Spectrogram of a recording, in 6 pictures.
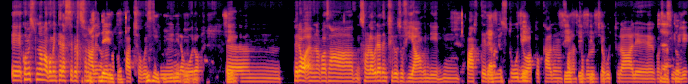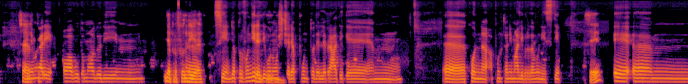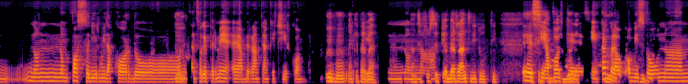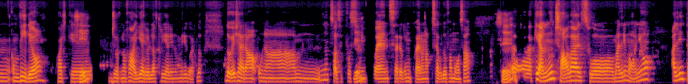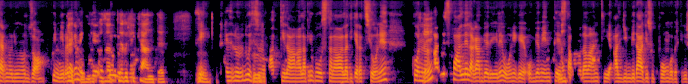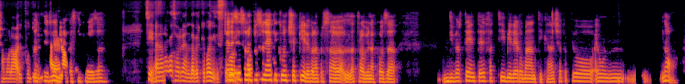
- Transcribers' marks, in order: static; tapping; drawn out: "Ehm"; background speech; mechanical hum; lip smack; drawn out: "ehm"; other background noise; drawn out: "d'accordo"; distorted speech; "Cioè" said as "ceh"; teeth sucking; other noise; "proprio" said as "propio"
- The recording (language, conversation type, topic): Italian, unstructured, Cosa pensi delle pratiche culturali che coinvolgono animali?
